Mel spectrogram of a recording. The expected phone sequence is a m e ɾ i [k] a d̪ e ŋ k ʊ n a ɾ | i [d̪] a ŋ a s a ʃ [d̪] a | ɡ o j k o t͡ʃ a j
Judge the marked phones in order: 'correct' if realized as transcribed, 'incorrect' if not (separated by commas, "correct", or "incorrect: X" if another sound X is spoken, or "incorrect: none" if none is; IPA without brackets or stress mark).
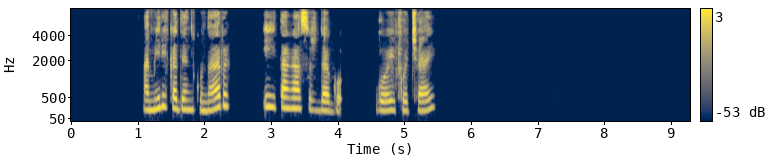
correct, incorrect: t̪, correct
